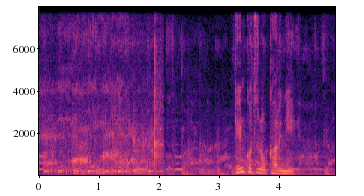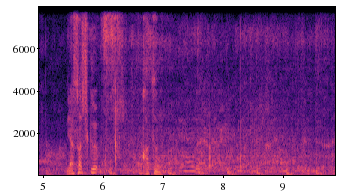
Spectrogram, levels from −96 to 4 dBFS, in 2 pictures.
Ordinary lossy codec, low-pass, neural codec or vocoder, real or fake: none; none; codec, 16 kHz, 8 kbps, FunCodec, trained on LibriTTS, 25 frames a second; fake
